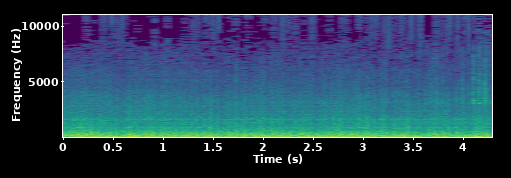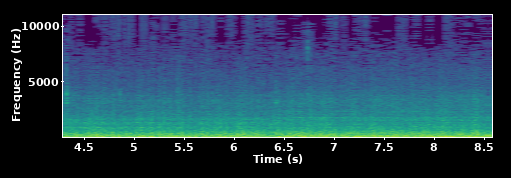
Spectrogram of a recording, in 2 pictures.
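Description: Wind rushes loudly past a moving car.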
